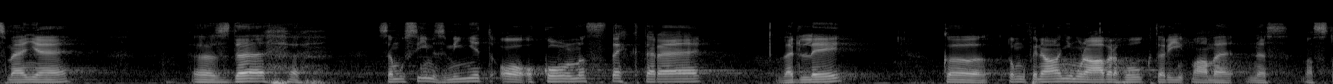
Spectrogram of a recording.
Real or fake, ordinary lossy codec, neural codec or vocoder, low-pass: real; Opus, 64 kbps; none; 7.2 kHz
